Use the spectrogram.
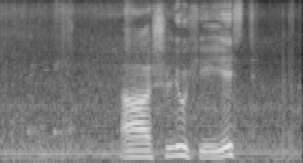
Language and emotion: Russian, neutral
